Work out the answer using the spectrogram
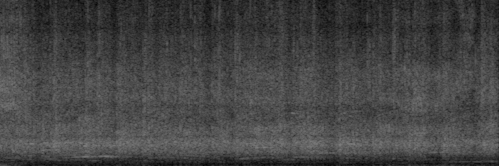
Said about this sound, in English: Oh, clap your hands and shout unto God.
